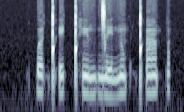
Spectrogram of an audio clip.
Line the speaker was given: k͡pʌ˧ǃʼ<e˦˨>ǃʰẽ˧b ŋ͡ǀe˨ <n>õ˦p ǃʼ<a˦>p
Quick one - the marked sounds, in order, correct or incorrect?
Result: correct, correct, incorrect: ã˦

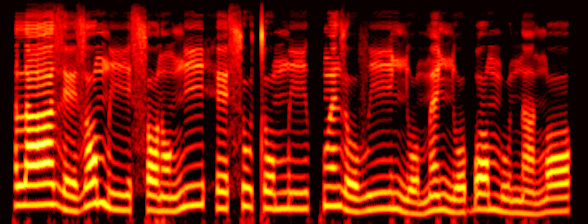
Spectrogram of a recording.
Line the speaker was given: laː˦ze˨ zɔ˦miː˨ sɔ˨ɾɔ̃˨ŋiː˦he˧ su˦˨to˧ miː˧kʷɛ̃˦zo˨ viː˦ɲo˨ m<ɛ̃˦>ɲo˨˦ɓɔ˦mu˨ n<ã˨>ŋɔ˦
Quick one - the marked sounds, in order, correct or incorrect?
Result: correct, correct

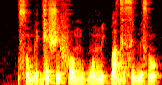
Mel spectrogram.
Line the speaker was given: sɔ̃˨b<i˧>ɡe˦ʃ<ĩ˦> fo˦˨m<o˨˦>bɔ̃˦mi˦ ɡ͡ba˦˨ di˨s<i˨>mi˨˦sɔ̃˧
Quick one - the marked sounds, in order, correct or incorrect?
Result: incorrect: e˧, incorrect: i˦, incorrect: u˨˦, correct

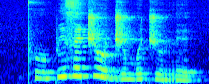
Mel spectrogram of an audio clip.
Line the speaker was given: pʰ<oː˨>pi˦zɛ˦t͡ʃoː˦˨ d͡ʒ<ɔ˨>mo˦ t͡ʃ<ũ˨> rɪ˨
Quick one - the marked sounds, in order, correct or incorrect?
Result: incorrect: uː˨, incorrect: o˨, incorrect: u˨

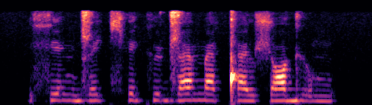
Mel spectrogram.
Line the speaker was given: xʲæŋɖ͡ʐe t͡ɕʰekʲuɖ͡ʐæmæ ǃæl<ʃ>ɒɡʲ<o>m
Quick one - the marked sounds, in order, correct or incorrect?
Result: correct, correct

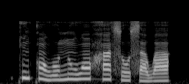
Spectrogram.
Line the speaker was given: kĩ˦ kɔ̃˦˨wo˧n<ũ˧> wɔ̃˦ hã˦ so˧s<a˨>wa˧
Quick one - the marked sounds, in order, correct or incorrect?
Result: incorrect: ũ˦, correct

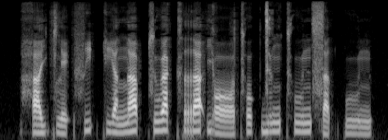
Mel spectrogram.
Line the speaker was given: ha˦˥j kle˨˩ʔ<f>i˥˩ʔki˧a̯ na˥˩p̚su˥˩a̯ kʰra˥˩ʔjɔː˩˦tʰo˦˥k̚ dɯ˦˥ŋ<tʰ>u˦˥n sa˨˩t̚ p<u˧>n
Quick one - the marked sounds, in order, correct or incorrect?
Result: correct, correct, correct

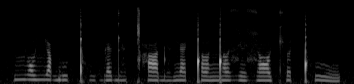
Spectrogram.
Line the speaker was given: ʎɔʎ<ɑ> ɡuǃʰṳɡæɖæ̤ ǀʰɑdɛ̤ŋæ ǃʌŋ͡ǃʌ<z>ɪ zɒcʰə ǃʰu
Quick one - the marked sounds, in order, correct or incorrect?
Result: correct, correct

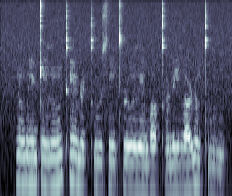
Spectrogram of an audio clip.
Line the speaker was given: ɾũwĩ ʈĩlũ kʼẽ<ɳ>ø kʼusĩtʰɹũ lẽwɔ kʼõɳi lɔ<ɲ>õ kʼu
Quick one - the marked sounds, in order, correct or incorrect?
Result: correct, incorrect: ɳ

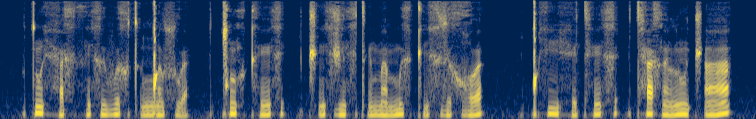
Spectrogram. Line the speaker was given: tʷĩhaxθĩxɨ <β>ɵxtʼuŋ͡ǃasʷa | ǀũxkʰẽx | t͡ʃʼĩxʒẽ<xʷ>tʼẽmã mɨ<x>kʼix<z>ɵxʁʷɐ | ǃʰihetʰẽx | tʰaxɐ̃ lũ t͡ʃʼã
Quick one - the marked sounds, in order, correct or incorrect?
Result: correct, incorrect: x, correct, correct

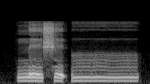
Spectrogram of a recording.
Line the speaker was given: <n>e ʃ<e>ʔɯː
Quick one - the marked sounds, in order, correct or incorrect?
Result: correct, correct

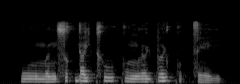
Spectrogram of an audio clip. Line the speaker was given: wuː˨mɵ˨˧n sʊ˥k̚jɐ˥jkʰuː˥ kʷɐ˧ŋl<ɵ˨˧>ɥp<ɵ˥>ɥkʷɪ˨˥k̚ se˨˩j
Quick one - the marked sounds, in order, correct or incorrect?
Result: incorrect: ɵ˧, correct

